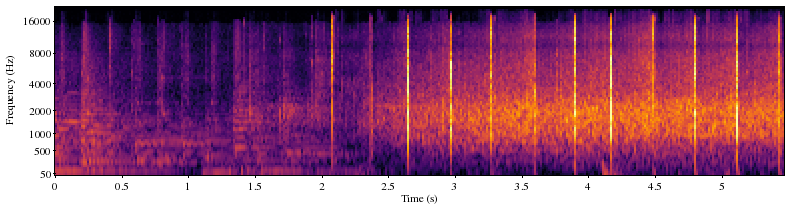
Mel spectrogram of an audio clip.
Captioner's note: applause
